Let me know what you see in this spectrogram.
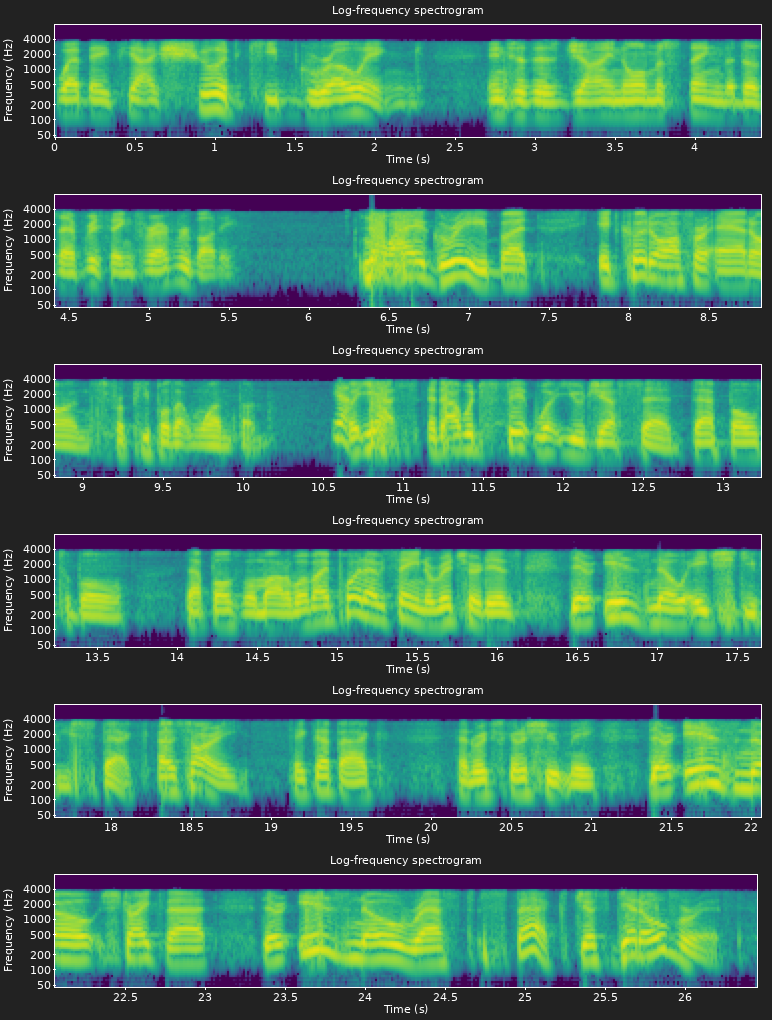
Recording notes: A now-rare telephone-based conference call (remember when these were cool?).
